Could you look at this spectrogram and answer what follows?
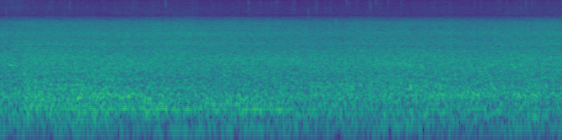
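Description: Downpour of rain on wet paving stones and a street: a loud, steady, dense hiss of splashing drops.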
